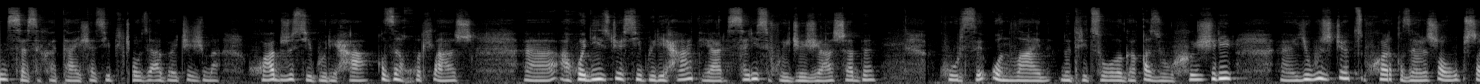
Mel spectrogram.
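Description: At 1.29 s there is a short fault, about 52 ms long. It is a corrupt frame concealed. Damaged data in the encoded stream was caught by the decoder, which filled the gap itself. The span fits two frames. The same happens at 9.25 s for about 68 ms, which fits three frames. Again at 13.59 s for about 58 ms.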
